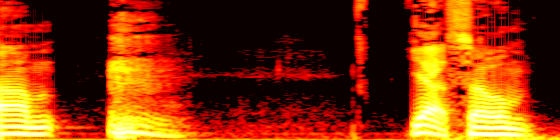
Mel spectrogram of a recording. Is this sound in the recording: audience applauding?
no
